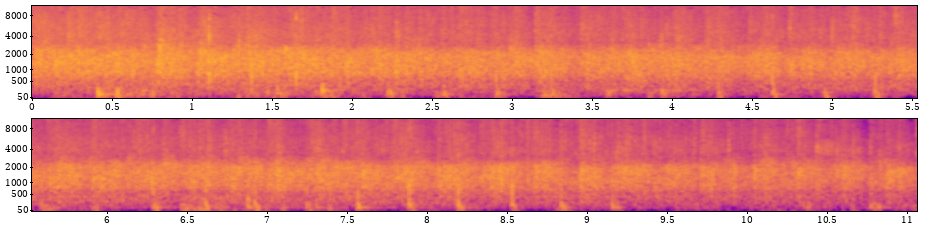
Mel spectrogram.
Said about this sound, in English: What a great conversation. What about a round of applause there?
